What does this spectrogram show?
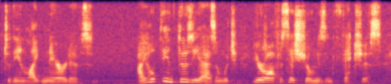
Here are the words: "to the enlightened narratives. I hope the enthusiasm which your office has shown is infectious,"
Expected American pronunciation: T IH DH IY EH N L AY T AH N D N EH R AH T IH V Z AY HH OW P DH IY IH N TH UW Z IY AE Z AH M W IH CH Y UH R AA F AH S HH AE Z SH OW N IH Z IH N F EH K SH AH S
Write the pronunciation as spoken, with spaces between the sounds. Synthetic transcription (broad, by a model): T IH DH IY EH N L AY T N N EH R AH T IH V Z AY HH OW P DH IY IH N TH UW Z IY AE Z AH M W IH CH Y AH R AA F AH S HH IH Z SH OW N IH Z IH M F EH K SH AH S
